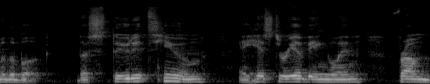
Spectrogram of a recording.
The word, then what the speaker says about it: Hume: So today we have this book is called The Student's Hume, or I'm gonna assume it may be pronounced Hume. It's Hume, and I'll put it on the screen.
